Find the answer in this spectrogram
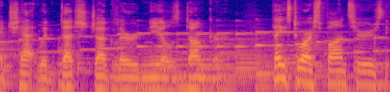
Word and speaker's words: Duinker: Is the last name pronounced Duinker? Duinker, yes.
